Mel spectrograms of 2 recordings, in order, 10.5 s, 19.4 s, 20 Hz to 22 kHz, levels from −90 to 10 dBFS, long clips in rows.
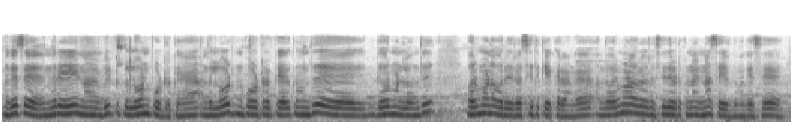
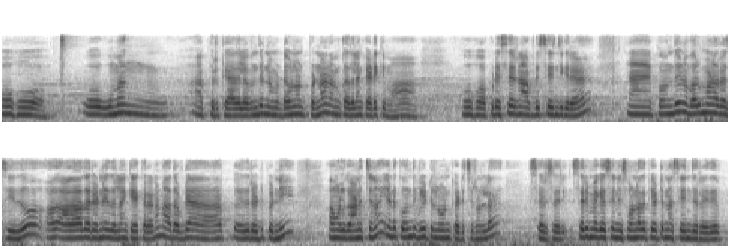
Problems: background sounds at intervals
